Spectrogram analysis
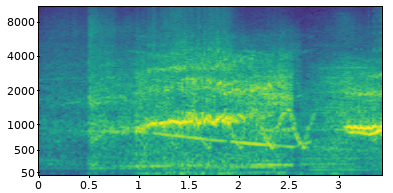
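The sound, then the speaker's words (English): Tires squeal and engines roar as cars skid and speed in a James Bond car chase, with Bond spinning around a crossroads and pursuers circling. A long, gliding screech falls in pitch, then a fresh squeal starts at the end. “Back on the tarmac, Bond spins around a crossroads, sending the pursuing vehicles in circles as he speeds off again.”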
